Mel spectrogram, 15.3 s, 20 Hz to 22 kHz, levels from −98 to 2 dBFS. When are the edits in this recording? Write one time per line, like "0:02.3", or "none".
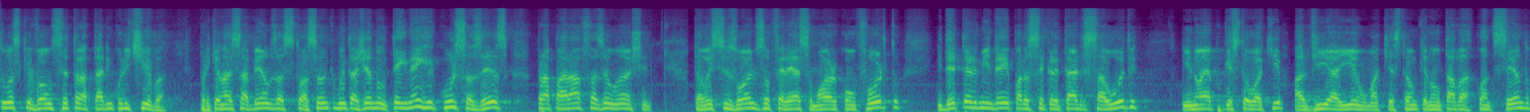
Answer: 0:06.9
0:12.8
